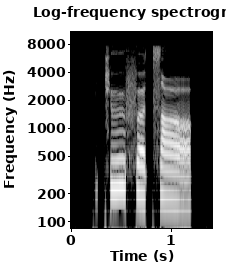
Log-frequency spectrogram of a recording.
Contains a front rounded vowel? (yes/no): yes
